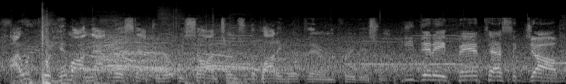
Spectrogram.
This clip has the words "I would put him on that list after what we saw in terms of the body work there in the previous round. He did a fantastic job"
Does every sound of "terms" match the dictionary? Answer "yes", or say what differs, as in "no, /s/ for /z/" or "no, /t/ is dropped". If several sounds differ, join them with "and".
yes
